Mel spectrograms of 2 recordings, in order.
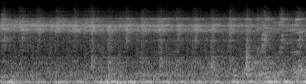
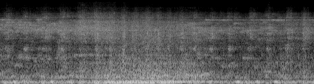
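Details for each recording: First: Chevy C20 V8 with a rebuilt Holley carb, apparently a 750, idle mixture set with a vacuum gauge to peak vacuum, reading in the green: a steady, throbbing, even idle with a hiss on top; a normal, correctly set idle. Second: Chevy C20 with a rebuilt Holley 750 carb, new jets, choke fully off: a light, quick tick-tick-tick over a lumpy, angry-sounding idle; owner suspects some valves need adjustment.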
